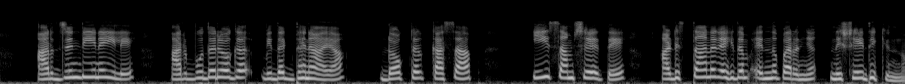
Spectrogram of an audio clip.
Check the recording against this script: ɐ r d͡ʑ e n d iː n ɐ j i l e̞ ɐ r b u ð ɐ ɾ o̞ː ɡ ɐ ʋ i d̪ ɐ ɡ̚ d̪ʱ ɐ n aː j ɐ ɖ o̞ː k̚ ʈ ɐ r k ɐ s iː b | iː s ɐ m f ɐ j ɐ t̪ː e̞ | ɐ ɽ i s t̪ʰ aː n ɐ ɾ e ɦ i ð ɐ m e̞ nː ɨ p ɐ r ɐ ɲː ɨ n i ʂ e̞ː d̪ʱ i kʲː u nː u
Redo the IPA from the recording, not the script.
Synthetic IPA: ɐ r d͡ʑ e n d iː n ɐ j i l e̞ ɐ r b u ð ɐ ɾ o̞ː ɡ ɐ ʋ i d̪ ɐ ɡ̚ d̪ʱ ɐ n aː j ɐ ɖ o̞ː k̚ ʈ ɐ r k ɐ s aː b | iː s ɐ m ɕ ɐ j ɐ t̪ː e̞ | ɐ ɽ i s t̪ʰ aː n ɐ ɾ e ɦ i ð ɐ m e̞ nː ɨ p ɐ r ɐ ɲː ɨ n i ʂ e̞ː d̪ʱ i kʲː u nː u

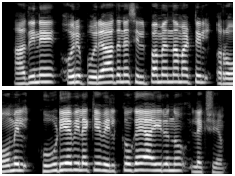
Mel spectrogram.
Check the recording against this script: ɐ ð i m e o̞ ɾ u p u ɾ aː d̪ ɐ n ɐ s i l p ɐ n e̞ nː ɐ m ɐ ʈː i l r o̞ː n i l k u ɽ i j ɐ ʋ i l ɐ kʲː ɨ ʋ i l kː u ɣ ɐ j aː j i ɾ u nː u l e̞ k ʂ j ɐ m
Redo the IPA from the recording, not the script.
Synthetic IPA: ɐ ð i n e o̞ ɾ u p u ɾ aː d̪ ɐ n ɐ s i l p ɐ m e̞ nː ɐ m ɐ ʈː i l r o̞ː m i l k uː ɽ i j ɐ ʋ i l ɐ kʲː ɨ ʋ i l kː u ɣ ɐ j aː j i ɾ u nː u l e̞ k ʂ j ɐ m

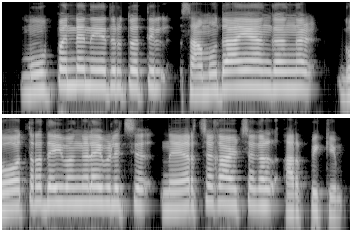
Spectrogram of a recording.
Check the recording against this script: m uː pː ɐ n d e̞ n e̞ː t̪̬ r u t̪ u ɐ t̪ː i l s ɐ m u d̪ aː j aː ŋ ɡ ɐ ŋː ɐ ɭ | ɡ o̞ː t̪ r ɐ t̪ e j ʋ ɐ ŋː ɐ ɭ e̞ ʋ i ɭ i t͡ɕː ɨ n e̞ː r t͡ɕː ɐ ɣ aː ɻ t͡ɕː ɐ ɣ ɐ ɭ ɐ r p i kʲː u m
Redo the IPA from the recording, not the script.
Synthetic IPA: m uː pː ɐ n d e̞ n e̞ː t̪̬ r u t̪ w ɐ t̪ː i l s ɐ m u d̪ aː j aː ŋ ɡ ɐ ŋː ɐ ɭ | ɡ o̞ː t̪ r ɐ d̪ e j ʋ ɐ ŋː ɐ ɭ e̞ ʋ i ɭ i t͡ɕː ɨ n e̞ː r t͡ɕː ɐ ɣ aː ɻ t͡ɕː ɐ ɣ ɐ ɭ ɐ r p i kʲː u m

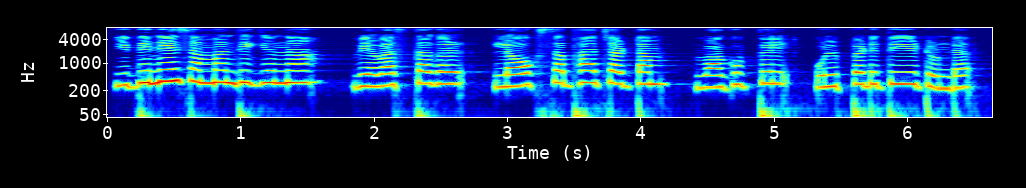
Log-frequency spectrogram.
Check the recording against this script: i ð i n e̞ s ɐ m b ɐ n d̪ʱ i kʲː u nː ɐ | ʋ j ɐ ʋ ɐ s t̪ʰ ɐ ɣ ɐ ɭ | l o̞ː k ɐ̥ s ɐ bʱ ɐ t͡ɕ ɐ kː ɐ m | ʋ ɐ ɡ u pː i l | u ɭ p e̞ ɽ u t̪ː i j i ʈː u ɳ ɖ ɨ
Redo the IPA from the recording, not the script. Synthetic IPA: i ð i n e̞ s ɐ m b ɐ n d̪ʱ i kʲː u nː ɐ | ʋ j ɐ ʋ ɐ s t̪ʰ ɐ ɣ ɐ ɭ | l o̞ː k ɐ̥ s ɐ bʱ ɐ t͡ɕ ɐ ʈː ɐ m | ʋ ɐ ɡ u pː i l | u ɭ p e̞ ɽ u t̪ː i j i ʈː u ɳ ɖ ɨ

